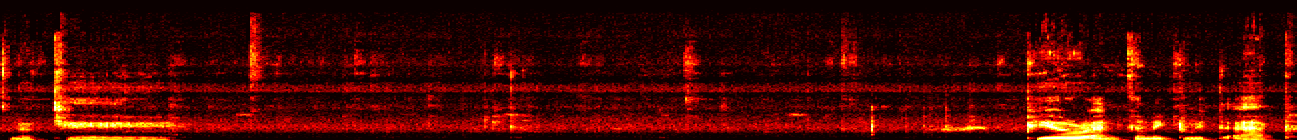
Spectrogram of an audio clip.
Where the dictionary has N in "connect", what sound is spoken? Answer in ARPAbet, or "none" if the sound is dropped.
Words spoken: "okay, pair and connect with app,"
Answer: N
